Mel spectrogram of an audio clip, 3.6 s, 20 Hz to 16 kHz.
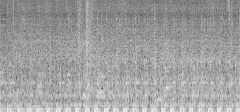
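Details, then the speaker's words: Royal Enfield Electra 350 single-cylinder after two-day engine repair of tapping noise: steady, even low idle thump, no tapping, only engine sound, smooth and clear. "गाड़ी कितनी स्मूथ हो गई है, किसी भी चीज़ की इंजन से आवाज़ नहीं आ रही है और एकदम क्लियर है।"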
